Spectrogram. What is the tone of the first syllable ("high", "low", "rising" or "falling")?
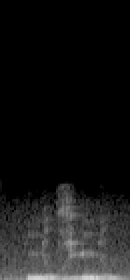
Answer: low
